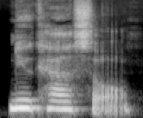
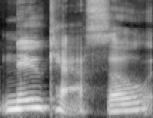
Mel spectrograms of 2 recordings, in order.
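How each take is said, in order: First: Newcastle in a higher, mock uppity English accent. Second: Newcastle in a mock Cockney accent. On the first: Showing co-host the other English accent, uppity and higher. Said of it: "or you have the uppity". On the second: Showing co-host English accents, mock Cockney Newcastle. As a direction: say Newcastle like a Cockney, a little higher. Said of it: "It depends on if you're a Cockney". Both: Shown as a demonstration.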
